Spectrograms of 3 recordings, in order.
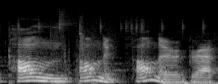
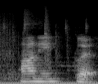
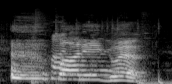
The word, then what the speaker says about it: Poneglyph: There ain't no graph in it. It's glyph. Glyph. Yeah, ain't no graph, it's glyph.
